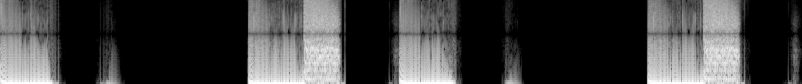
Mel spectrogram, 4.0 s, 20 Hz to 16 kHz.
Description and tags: MOV. bet 2 120
computer beat Logic
120-bpm, beat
